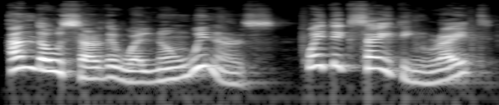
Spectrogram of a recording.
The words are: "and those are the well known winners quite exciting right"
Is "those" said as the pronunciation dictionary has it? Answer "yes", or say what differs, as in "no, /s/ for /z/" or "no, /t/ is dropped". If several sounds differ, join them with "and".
no, /s/ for /z/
